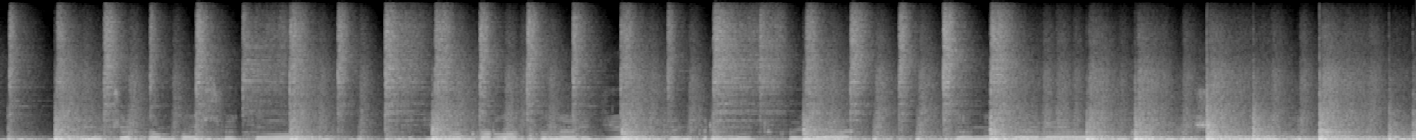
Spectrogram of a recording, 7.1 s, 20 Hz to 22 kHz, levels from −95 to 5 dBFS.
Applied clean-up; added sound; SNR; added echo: none; Drum / Drum kit; -3 dB; none.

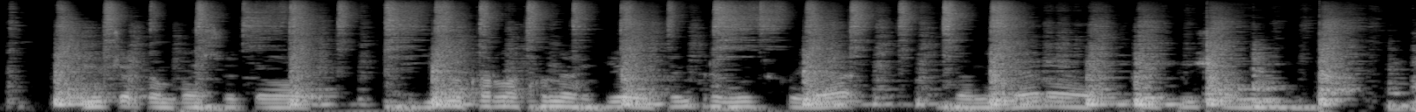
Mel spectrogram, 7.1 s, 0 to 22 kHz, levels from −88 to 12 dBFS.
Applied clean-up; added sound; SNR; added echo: classical method Wiener filter.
